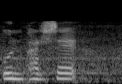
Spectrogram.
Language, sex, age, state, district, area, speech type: Bodo, female, 18-30, Assam, Chirang, rural, read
